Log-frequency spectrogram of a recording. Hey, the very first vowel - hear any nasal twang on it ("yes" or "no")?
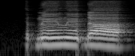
yes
